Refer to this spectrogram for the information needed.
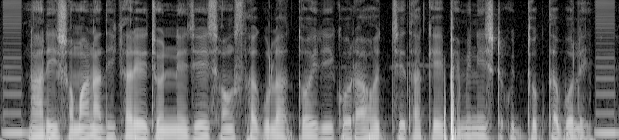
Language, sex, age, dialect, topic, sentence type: Bengali, male, 18-24, Western, banking, statement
